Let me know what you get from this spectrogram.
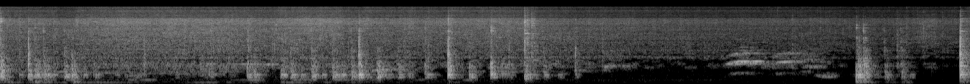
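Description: Onion and ginger-garlic paste sizzling in hot oil in an iron kadhai, with a metal ladle scraping and clicking against the pan as it is stirred. The sizzle dies down in the second half.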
